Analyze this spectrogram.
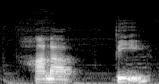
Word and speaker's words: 花火: They're pronounced hana bi and hi bana. In both situations, the h sound becomes a b sound.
